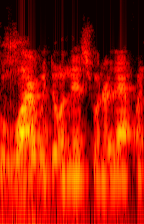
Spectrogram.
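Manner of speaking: usual speaking voice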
